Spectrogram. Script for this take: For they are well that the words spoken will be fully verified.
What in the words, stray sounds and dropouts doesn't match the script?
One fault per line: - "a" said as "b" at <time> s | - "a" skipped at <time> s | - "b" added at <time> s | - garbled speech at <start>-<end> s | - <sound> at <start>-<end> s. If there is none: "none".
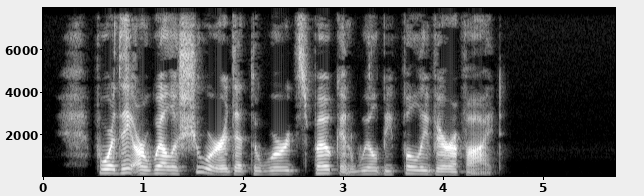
- "assured" added at 1.3 s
